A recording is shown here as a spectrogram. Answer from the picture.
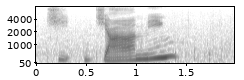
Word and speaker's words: Gaming: It's pronounced Jaming.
